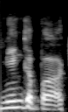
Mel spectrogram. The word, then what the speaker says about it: Mingaba: It's pronounced Mingaba today. So the way it's pronounced today could be Mien plus Kaba, which sounds like horse world, but it's not.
